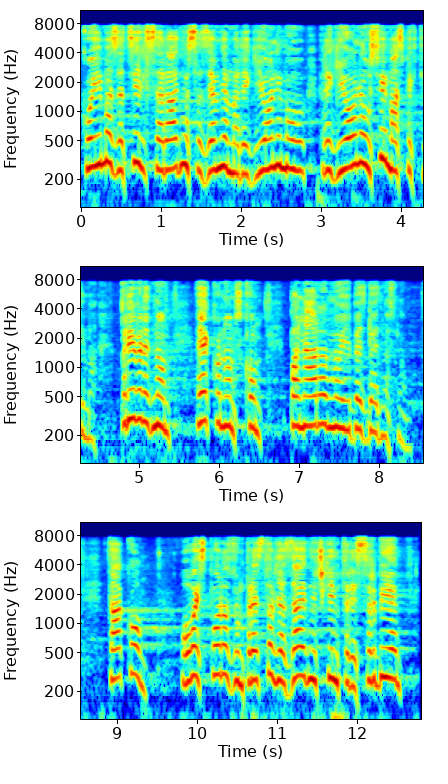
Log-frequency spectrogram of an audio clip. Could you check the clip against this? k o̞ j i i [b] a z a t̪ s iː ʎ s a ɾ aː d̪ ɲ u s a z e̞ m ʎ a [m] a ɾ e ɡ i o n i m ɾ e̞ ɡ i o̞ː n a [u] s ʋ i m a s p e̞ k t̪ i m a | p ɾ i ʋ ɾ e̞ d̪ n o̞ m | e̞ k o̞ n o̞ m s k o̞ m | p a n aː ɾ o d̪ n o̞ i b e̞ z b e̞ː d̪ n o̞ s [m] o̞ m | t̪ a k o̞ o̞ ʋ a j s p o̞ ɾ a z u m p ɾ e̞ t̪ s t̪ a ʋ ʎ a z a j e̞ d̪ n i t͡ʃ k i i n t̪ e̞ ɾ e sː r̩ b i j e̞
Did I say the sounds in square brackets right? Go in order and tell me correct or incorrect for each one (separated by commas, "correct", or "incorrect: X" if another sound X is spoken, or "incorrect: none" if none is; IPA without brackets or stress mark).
incorrect: m, correct, correct, incorrect: n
